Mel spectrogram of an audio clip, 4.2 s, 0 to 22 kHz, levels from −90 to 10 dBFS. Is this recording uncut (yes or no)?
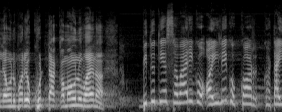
no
